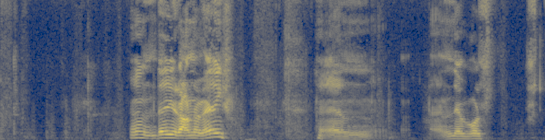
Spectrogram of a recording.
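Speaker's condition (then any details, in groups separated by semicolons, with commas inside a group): Muscular Parkinson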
